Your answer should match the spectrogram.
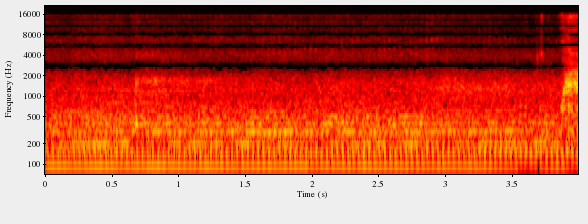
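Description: Steady low machine hum, unchanging, with a faint hiss above it.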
